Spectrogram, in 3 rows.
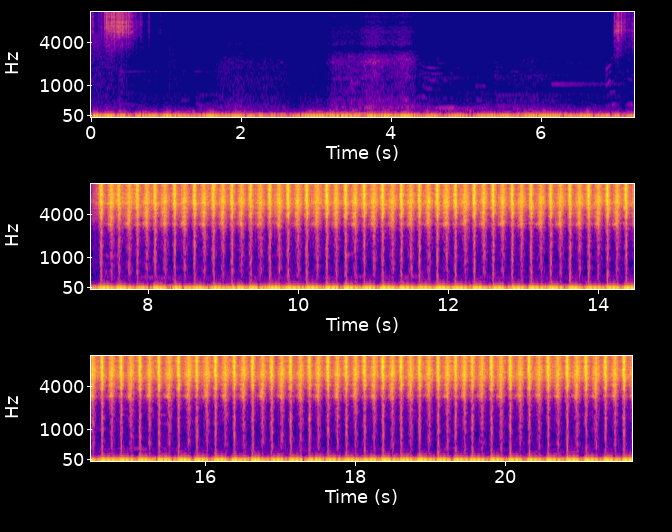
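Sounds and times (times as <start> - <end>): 
shaker: 0.0 - 1.0, 7.0 - 21.6.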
